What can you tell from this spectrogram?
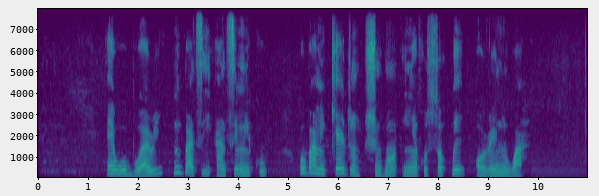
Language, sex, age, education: Yoruba, female, 15-29, tertiary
